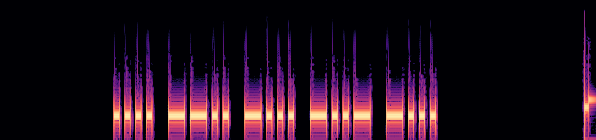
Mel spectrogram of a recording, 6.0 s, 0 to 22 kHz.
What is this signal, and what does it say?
Morse code, heard as a keyed tone, about 22 wpm, 700 Hz. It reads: HZBXB
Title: Code Groups - 5 Letters - 22wpm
